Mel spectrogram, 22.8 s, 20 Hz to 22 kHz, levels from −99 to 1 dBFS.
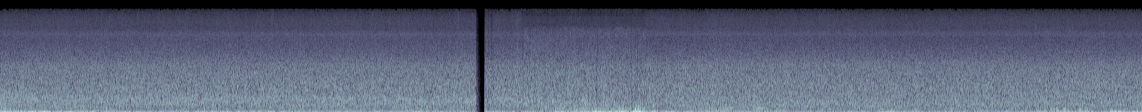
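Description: A recording of everyday sounds, with three distinct network and codec faults. From 9.51 to 9.88 s there is repeated packet loss with a robotic sound: four holes are patched by stretching the preceding audio, the longest about 182 ms, so over half that span is synthetic continuation with small dead gaps between. On a spectrogram this shows as smeared, repeated horizontal bands broken by brief blank slivers. From 10.46 to 12.99 s a call bitrate drop makes the audio coarse, watery and muffled, consistent with the encoder falling from 48 kbps to around 11 kbps. The spectrogram would show the upper band abruptly emptied above a low cut-off, with blotchy, quantised texture below, until full bandwidth returns near 13 s. From 13.08 to 16.63 s a jitter buffer speed-up plays the sound about 4% fast at unchanged pitch, trimming roughly 150 ms in short pitch-period slices so rhythm drifts. In the waveform, repeating cycles are subtly spliced together, and events arrive marginally earlier than their natural spacing.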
